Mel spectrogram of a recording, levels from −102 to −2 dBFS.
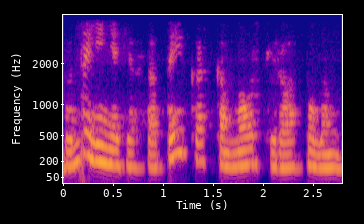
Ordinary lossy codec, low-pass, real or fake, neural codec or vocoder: AAC, 32 kbps; 3.6 kHz; real; none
